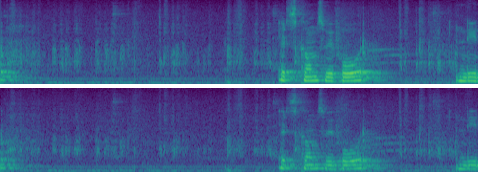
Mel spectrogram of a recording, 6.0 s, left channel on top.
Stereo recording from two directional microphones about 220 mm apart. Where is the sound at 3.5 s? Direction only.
50° left (ahead or behind).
